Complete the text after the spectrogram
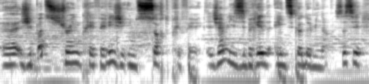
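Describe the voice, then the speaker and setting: Young male vlogger, Québécois accent, voice a bit high, loose slangy delivery with English borrowings, light music underneath. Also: fairly even intonation, moderate pace. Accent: Québécois French. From Quebec, Canada. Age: young adult. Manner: informal, slangy, mixes in English words. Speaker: YouTuber. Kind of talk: casual Q&A vlog to camera.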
